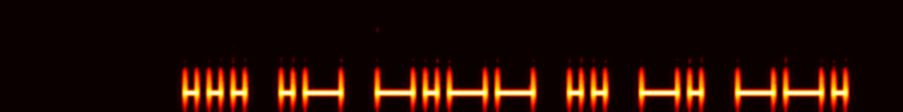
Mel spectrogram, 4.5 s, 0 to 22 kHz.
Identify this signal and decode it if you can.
Morse code, heard as a keyed tone, about 20 wpm, 700 Hz. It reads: SAYING
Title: ING Suffix - Top 100 Words with Base Words 20wpm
